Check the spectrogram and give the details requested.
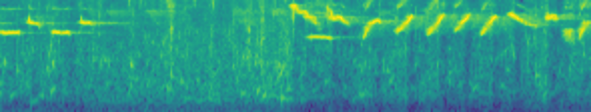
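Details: Pleci white-eye training song, wit wit tulit tulit: a few thin whistles over noisy background, then a quick series of high slurred trill notes.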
